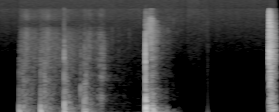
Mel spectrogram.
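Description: A block crumbles as it is broken.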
